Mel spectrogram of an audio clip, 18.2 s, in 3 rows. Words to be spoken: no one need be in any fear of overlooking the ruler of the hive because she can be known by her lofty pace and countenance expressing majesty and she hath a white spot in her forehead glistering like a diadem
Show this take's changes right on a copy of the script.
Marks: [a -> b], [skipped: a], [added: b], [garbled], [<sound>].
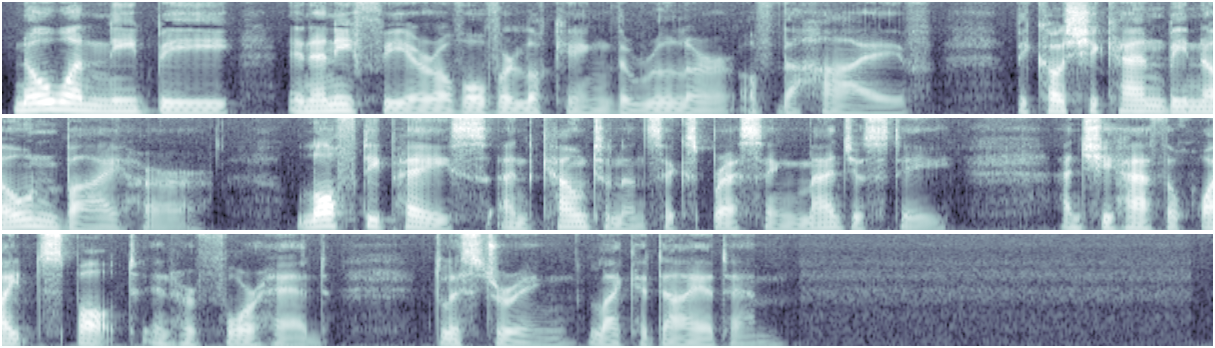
no one need be in any fear of overlooking the ruler of the hive because she can be known by her lofty pace and countenance expressing majesty and she hath a white spot in her forehead glistering like a diadem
